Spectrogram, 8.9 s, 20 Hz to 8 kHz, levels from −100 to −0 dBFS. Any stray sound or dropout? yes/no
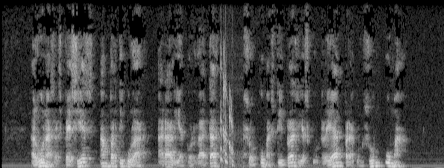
yes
